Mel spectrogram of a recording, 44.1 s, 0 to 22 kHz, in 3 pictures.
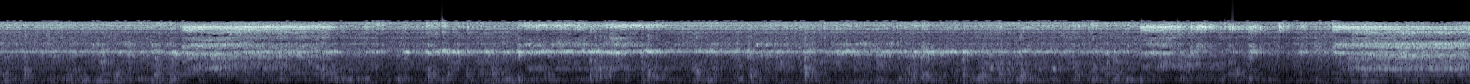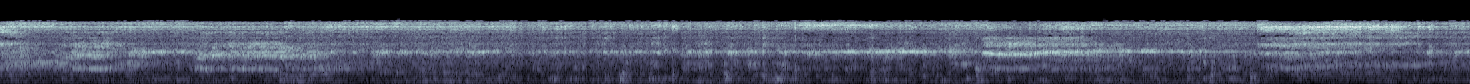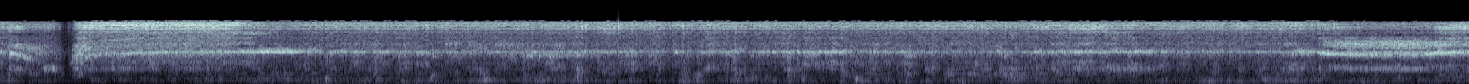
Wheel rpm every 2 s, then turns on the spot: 230, 230, 230, 230, 230, 230, 230, 220, 220, 230, 230, 230, 230, 230, 170, 180, 230, 230, 230, 240, 230, 230.
none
